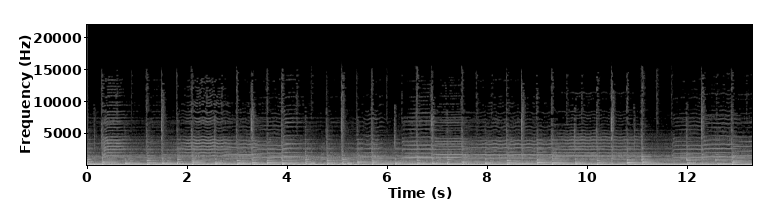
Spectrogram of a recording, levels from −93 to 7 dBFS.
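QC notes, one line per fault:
No faults detected.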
